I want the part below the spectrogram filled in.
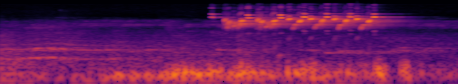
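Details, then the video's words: European goldfinch singing, its sex a matter of disagreement among breeders; a lively string of bright, evenly spaced twittering notes about every fifth of a second, over a low background rumble. "غناء متواصل لمقنين"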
